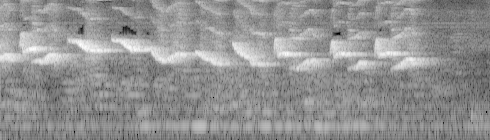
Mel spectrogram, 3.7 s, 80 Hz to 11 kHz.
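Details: Chestnut-bellied seed finch, a captive-bred curió, performing Ana Dias style song in the 2020/2021 season: clear whistled phrases stepping downward in pitch, notes sliding and warbling, ending abruptly, over a low steady hum.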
